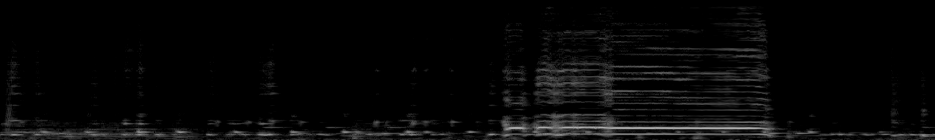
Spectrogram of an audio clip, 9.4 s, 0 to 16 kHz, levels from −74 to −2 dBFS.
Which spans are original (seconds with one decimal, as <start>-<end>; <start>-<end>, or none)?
none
